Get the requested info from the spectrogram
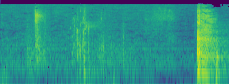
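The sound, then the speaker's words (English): A man coughs several times while preaching in church: a couple of softer, raspy coughs followed by a pause, then one loud, harsh cough with a quick second burst right after it. “If I cough all the way through this, the word is still, fortunately, under God, going to grow.”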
